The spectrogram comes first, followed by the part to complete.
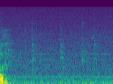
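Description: Faint, irregular ticking over a low steady hum in a quiet lull.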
